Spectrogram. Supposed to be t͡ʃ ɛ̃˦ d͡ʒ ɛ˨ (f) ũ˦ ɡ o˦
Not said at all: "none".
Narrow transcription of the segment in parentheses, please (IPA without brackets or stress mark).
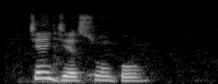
s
